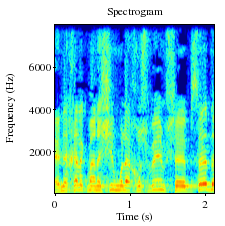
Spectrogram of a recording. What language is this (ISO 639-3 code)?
heb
